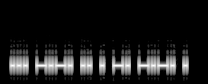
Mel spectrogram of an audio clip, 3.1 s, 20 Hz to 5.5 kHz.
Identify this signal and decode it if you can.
Morse code, heard as a keyed tone, about 25 wpm, 600 Hz. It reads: SCIENCE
